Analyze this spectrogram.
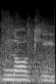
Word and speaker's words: gnocchi: सो we have order, वैसे GNNOCHI था बट we pronounce it एज gnocchi.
